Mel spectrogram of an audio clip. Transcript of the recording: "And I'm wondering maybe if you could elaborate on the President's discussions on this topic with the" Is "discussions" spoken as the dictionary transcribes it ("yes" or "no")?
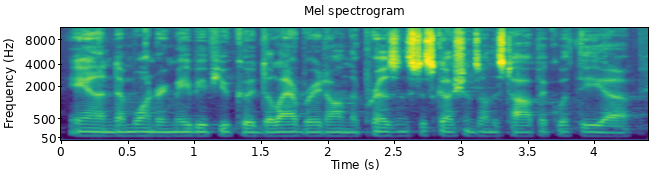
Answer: yes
